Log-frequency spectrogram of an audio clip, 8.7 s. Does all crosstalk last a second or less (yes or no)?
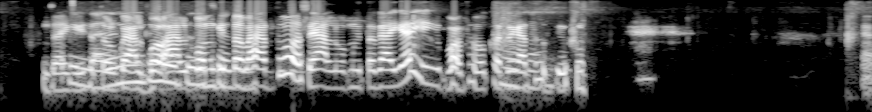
no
